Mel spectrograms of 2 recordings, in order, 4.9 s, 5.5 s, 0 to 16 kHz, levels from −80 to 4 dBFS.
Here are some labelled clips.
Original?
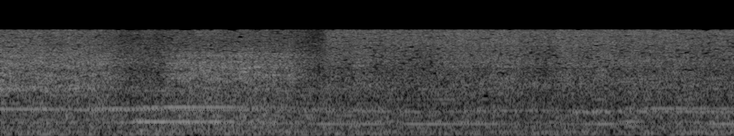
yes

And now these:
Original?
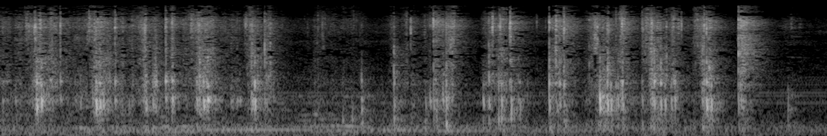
yes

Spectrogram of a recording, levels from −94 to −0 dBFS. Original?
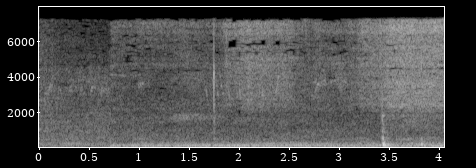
yes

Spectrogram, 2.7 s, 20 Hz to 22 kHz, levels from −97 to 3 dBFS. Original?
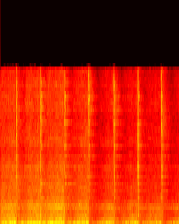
no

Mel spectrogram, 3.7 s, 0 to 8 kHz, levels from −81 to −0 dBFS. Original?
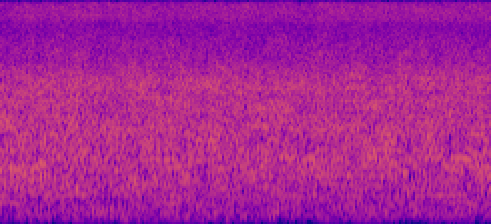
no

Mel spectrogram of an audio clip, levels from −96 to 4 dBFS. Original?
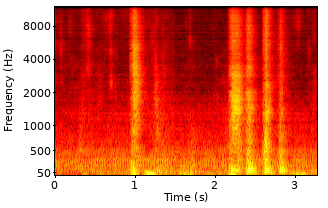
no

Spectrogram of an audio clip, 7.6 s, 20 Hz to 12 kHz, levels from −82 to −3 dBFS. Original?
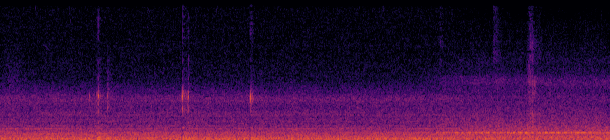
yes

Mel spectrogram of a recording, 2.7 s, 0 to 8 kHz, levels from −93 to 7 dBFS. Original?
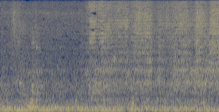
yes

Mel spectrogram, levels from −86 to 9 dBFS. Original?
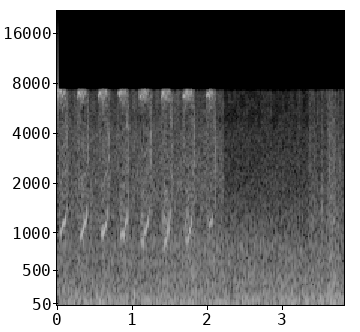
no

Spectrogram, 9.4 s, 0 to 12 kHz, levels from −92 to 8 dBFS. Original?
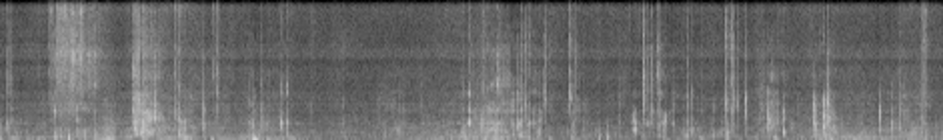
no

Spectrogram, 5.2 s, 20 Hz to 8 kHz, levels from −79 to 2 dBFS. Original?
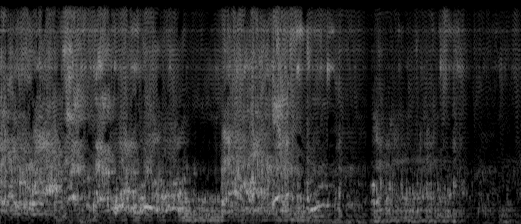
no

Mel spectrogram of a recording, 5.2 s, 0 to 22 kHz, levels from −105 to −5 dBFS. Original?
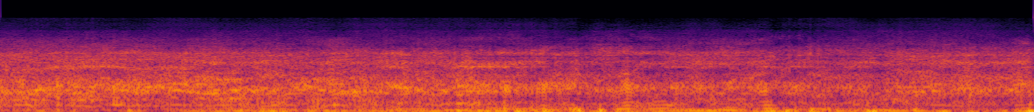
no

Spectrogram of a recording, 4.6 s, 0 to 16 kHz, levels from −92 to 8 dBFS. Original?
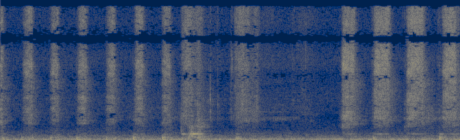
yes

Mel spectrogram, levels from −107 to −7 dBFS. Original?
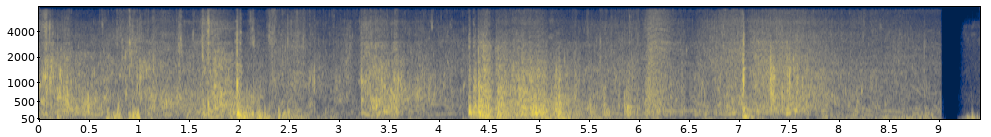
yes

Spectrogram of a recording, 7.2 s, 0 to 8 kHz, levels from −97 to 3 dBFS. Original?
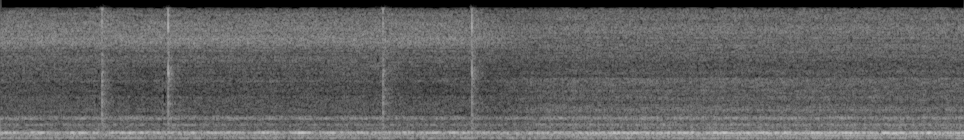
yes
